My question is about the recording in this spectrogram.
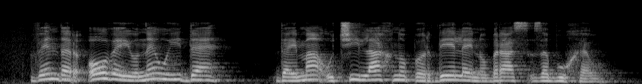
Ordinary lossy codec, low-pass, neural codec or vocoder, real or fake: none; 7.2 kHz; none; real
